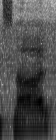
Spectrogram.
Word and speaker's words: Snod: But until then, my name is Snod. It rhymes with odd, and I'm out.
